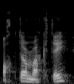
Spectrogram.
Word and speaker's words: Auchtermuchty: It's spelled A-U-C-H-T-E-R-M-U-C-H-T-Y, pronounced Ochtermuchty, or just Muchty, if you will.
